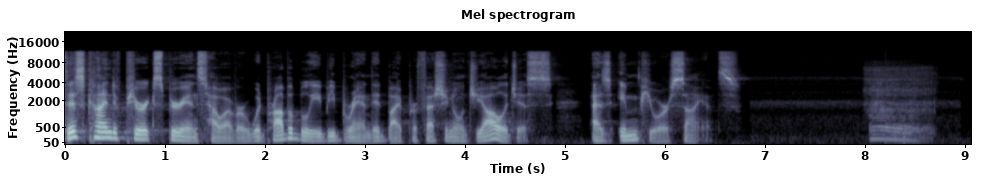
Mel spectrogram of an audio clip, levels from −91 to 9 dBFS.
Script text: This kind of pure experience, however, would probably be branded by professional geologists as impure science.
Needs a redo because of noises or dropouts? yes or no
yes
